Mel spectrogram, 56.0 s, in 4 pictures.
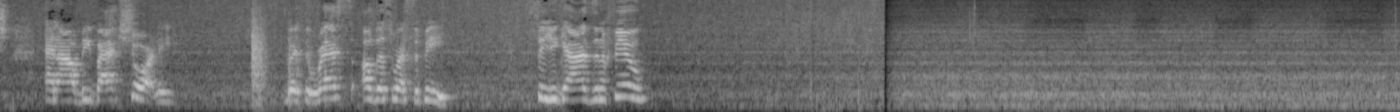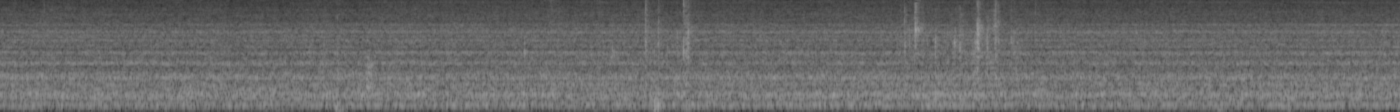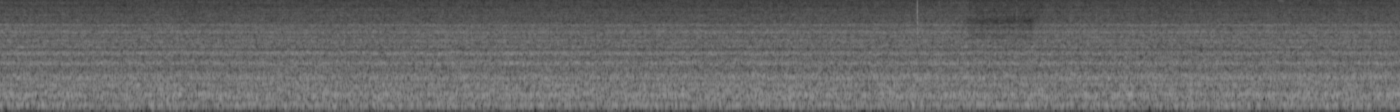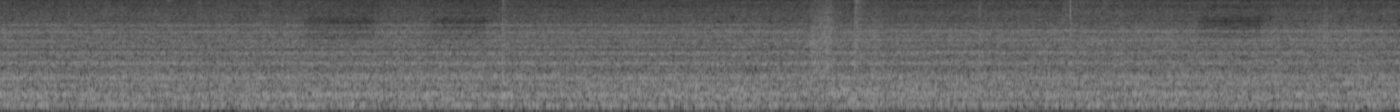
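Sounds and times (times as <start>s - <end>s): fish sizzling in grease: 0.0s - 8.9s
constant hum: 0.0s - 56.0s
grease popping: 23.0s - 24.3s.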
